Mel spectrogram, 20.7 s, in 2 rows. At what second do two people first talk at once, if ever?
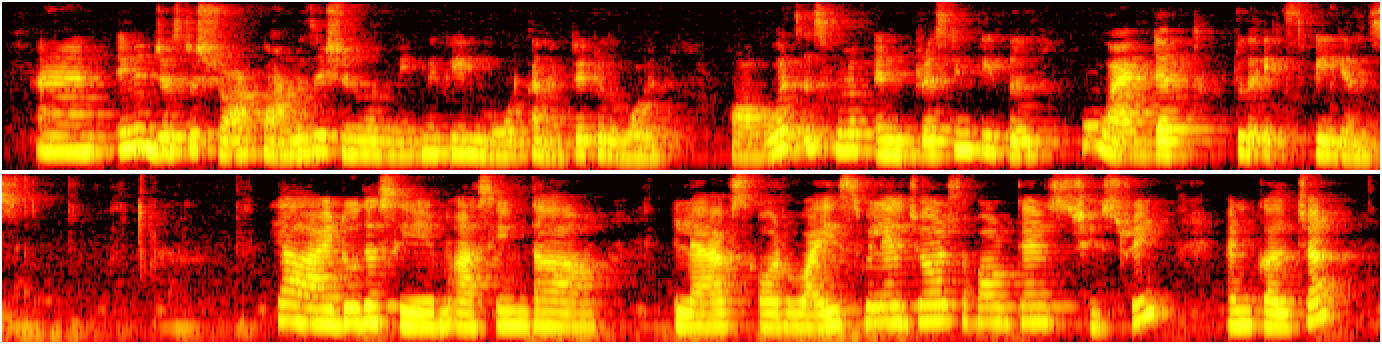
none

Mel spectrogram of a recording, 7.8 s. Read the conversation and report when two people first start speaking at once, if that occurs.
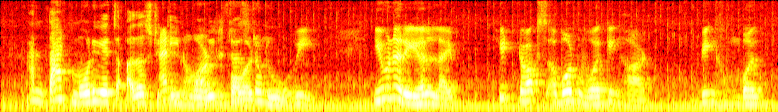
1.6 s

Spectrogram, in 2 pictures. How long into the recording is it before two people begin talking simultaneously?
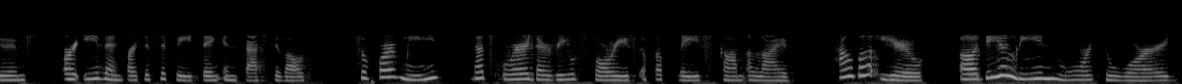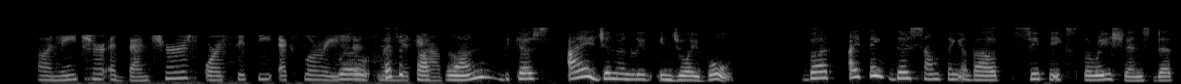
15.1 s

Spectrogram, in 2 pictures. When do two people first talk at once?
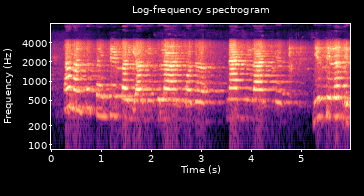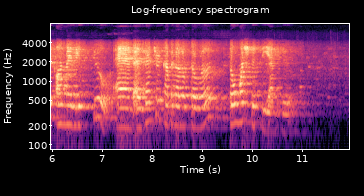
none

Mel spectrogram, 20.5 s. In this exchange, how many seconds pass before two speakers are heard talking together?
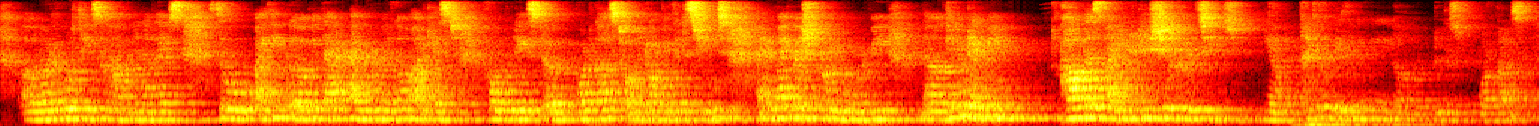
none

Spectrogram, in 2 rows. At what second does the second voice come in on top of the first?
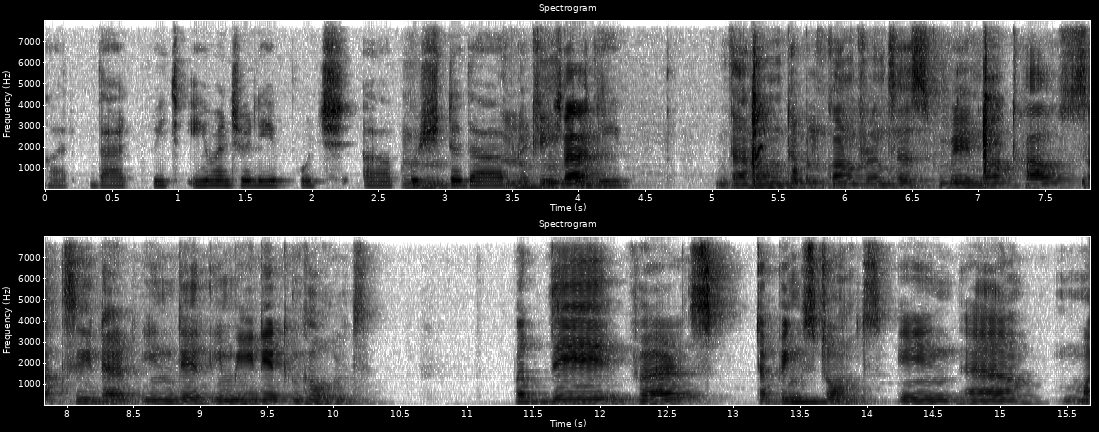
2.7 s

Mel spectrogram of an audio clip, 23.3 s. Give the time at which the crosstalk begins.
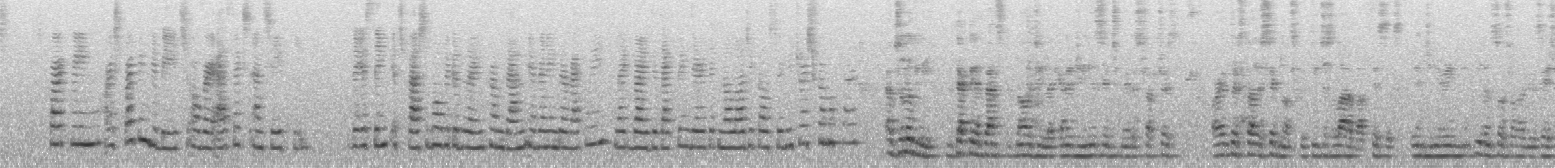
none

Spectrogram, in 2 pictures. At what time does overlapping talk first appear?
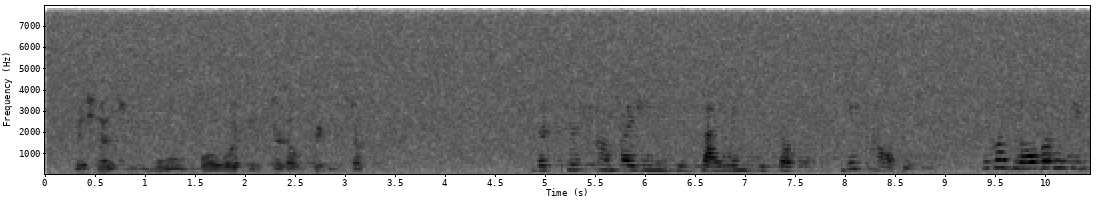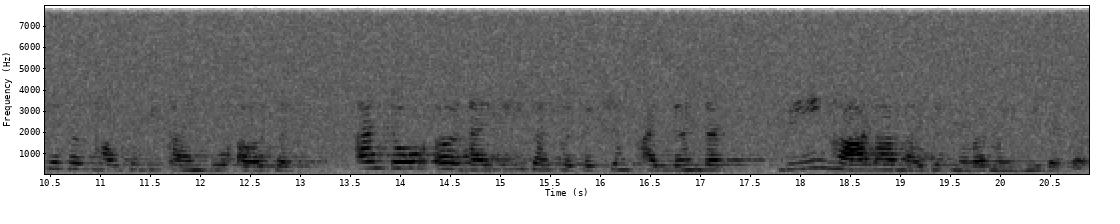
none

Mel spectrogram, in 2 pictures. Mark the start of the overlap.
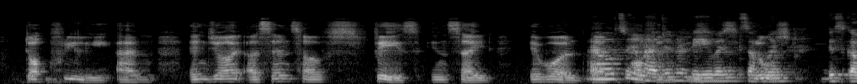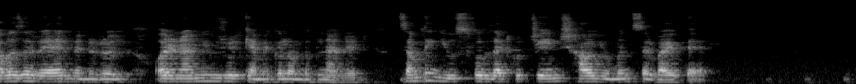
5.9 s

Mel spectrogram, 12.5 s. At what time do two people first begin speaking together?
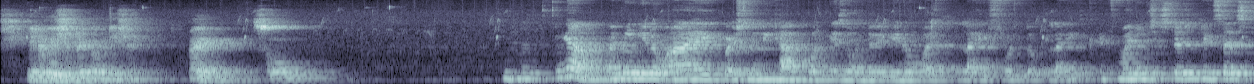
none

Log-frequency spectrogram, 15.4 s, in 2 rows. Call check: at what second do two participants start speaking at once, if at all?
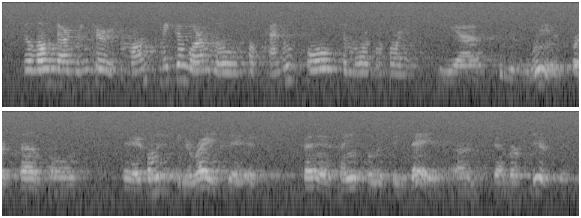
none

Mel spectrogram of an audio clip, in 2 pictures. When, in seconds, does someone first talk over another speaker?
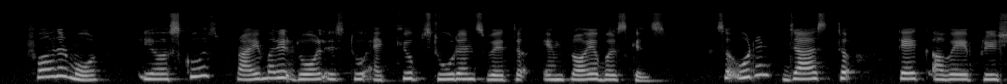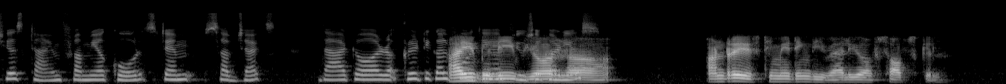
14.6 s

